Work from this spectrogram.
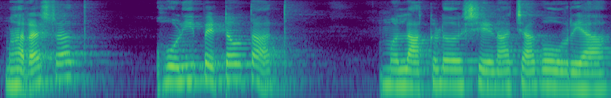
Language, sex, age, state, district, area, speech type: Marathi, female, 45-60, Maharashtra, Pune, urban, spontaneous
